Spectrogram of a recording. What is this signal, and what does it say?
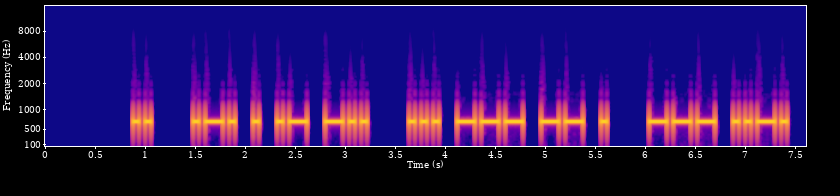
Morse code, heard as a keyed tone, about 20 wpm, 700 Hz. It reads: I READ SOME OF
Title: Sentences with 2-Word Phrases - 20wpm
